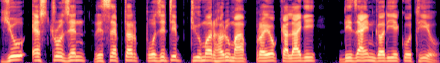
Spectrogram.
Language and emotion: Nepali, neutral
